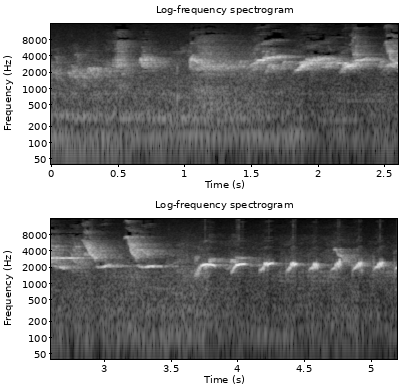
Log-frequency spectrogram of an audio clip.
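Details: Greater green leafbird singing to draw young birds into song: jumbled bright warbling and buzzy slurred notes give way to a fast run of sharp repeated chips at the end.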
